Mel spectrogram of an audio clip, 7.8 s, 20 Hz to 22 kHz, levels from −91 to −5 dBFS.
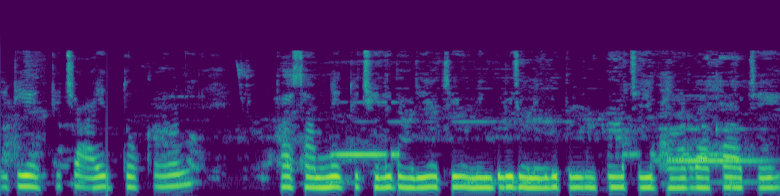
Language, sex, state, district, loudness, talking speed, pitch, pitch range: Bengali, female, West Bengal, Paschim Medinipur, -23 LUFS, 140 wpm, 210 Hz, 200-215 Hz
